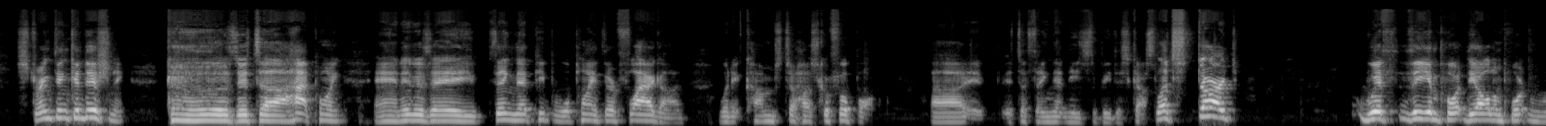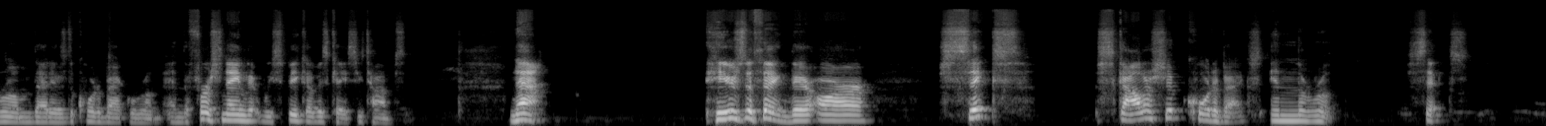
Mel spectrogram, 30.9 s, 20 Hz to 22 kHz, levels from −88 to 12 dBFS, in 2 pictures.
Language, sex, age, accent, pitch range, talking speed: English, male, 40-59, American, 130-170 Hz, 140 wpm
